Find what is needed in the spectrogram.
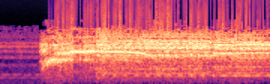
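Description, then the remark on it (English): A girl lets out a single long, horrified scream that bursts in loudly, holding a high, piercing pitch for several seconds without a break, at night in a city as a tall, dark-cloaked figure towers over her with a steel-bladed knife raised. “The girl's horrified scream rises clearly through the night air, reaching the keen ears of Superman flying high above the city.”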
